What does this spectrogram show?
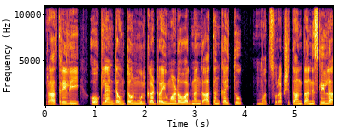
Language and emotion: Kannada, fearful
